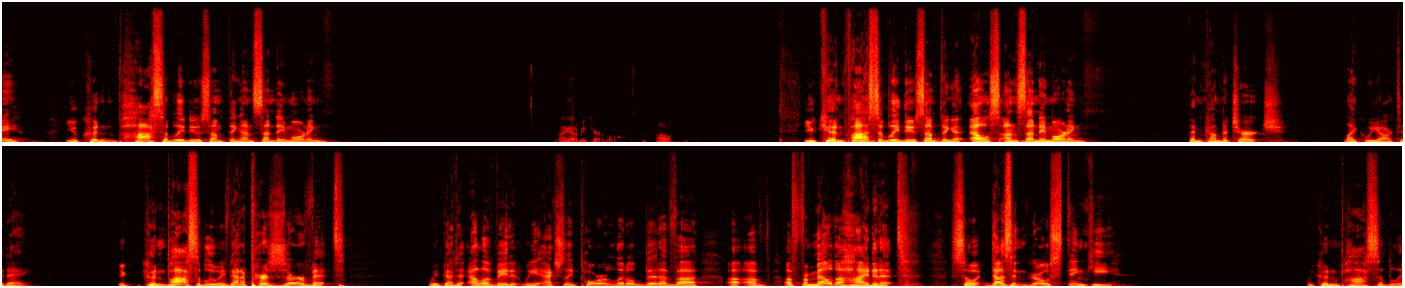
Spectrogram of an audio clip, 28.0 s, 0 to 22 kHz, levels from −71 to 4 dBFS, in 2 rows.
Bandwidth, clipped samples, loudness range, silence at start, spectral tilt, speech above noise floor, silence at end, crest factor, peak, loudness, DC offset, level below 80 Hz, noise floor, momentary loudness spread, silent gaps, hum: over 20 kHz; under 0.1%; 10 LU; 0 s; -4 dB/octave; over 65 dB; 0 s; 24 dB; -2 dBFS; -25 LUFS; under 0.1%; -60 dBFS; under -90 dBFS; 15 LU; none; none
